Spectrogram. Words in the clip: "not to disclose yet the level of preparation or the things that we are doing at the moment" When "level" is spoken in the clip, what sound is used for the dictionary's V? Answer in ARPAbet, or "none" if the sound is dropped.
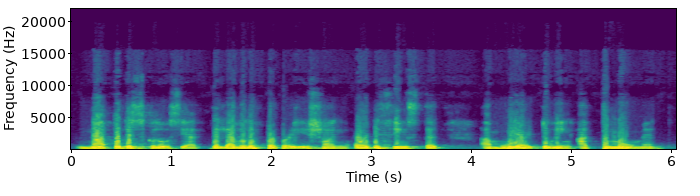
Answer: V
